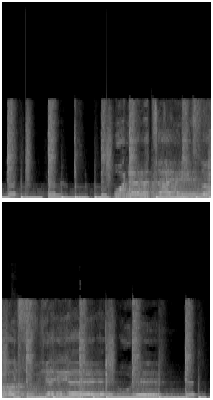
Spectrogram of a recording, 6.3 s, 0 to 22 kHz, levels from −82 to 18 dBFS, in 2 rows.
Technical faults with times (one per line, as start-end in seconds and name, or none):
0.35 compressed frames skipped
1.56 compressed frames skipped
